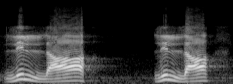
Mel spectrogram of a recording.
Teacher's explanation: اچھا اس سے پہلے اگر زیر ہو تو پھر اس کو باریک پڑھیں گے، اب اس میں ترقیق ہو جائے گی، اس کو باریک پڑھیں گے. للہ، للہ، یہ لام باریک ہو گیا.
